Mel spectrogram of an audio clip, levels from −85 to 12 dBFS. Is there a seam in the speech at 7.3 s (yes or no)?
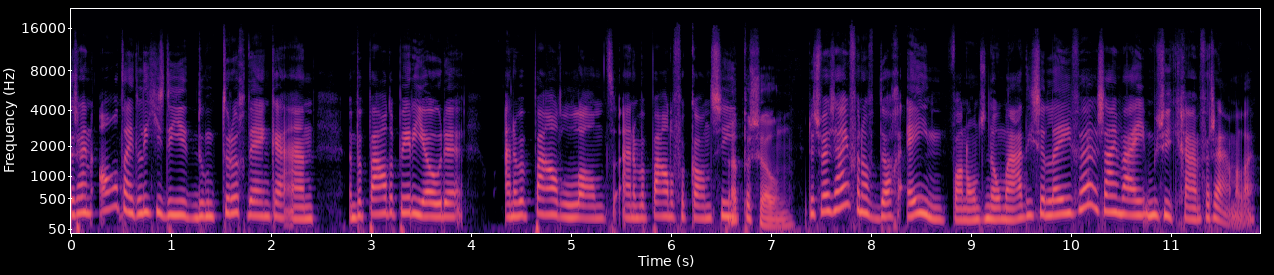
yes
